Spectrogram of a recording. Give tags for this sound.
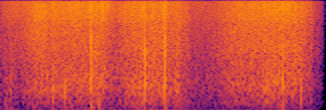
swish; bed

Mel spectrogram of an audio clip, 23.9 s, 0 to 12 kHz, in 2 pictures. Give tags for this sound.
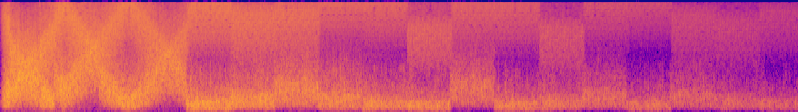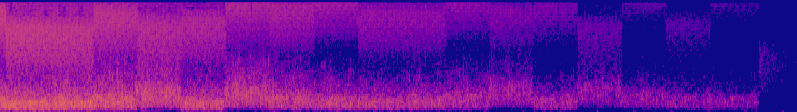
effect; electronic; fx; sample; sfx; sweeping; woosh; Yamaha-RM1X

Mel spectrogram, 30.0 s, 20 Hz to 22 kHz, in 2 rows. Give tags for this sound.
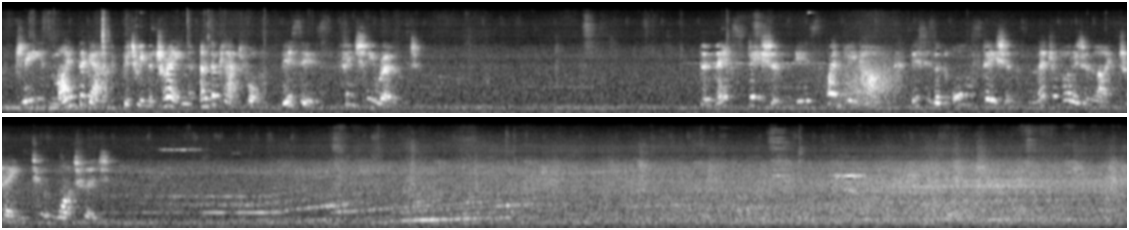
ambiance; london; binaural; tube; qmul; ambience; field-recording; c4dm

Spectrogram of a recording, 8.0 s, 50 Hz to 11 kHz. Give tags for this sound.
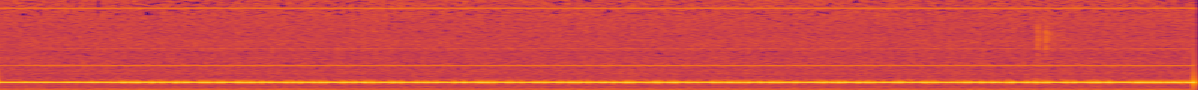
31; baud; bpsk; data; ham; radio

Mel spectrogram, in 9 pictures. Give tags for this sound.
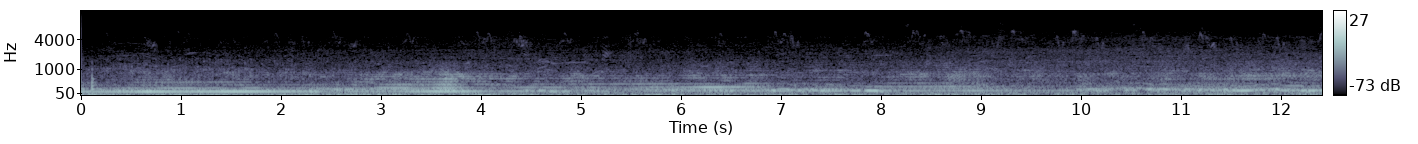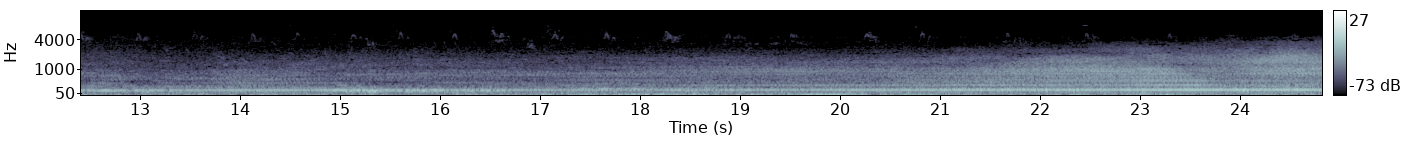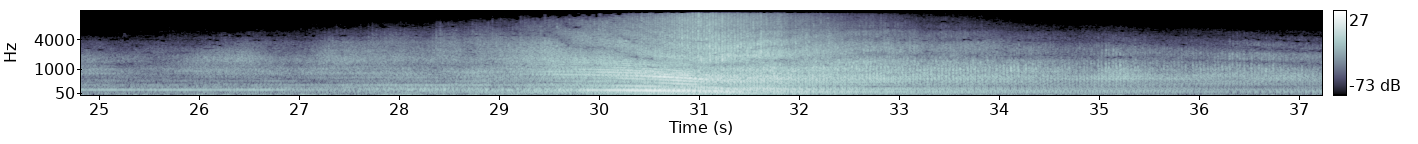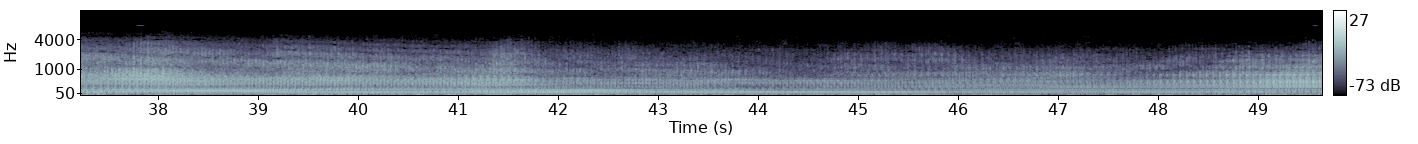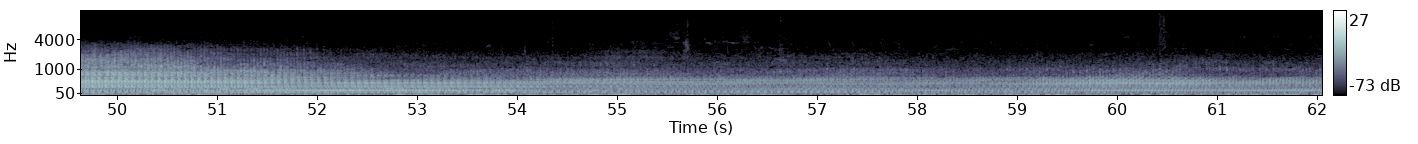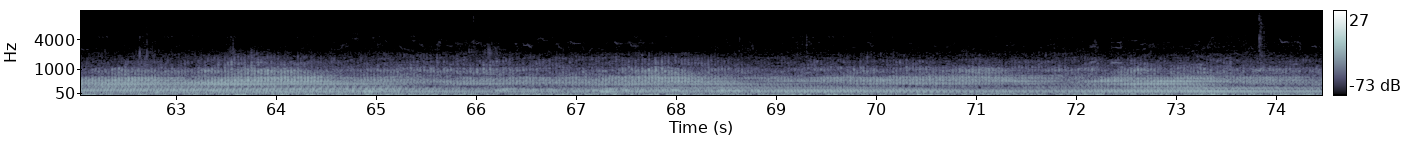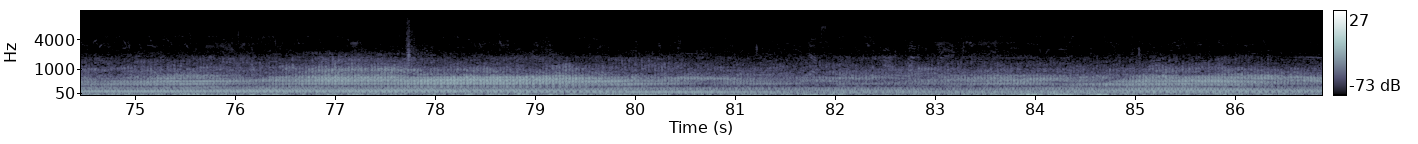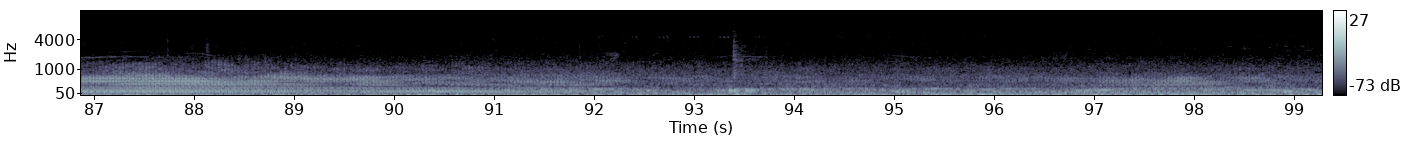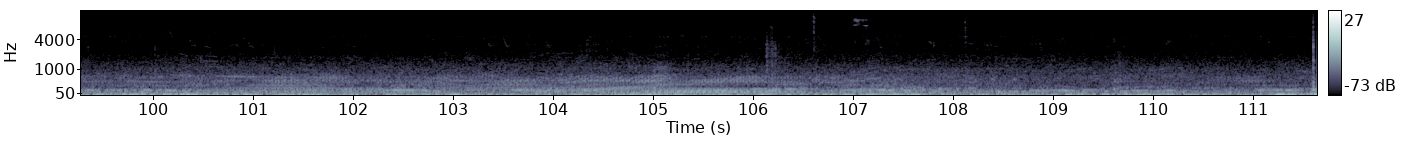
Hz; airplane; h4; zoom; bimotor; c-45; f; plane; fnk; channels

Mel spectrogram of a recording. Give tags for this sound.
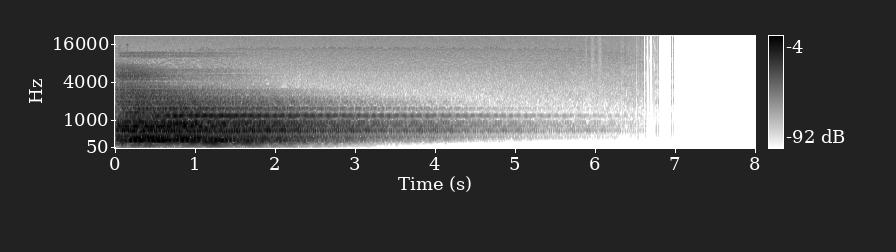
chord; melody; calm

